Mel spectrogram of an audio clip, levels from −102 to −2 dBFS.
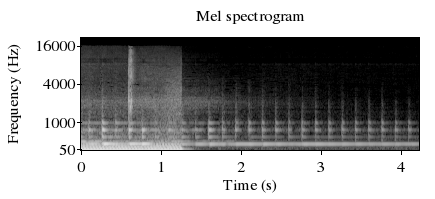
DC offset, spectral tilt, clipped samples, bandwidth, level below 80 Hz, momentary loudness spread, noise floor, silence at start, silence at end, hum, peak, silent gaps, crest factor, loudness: under 0.1%; -7 dB/octave; under 0.1%; 14.5 kHz; -26 dBFS; 22 LU; -42 dBFS; 0 s; 0 s; none; -6 dBFS; none; 18 dB; -22 LUFS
